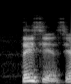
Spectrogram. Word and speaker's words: Theseus: Well, now, the next one is called, I hope I pronounce it right, Theseus. – Theseus. Yep.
